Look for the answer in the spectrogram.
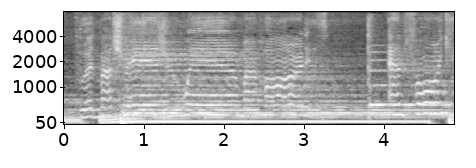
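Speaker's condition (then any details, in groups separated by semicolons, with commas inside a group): No condition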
